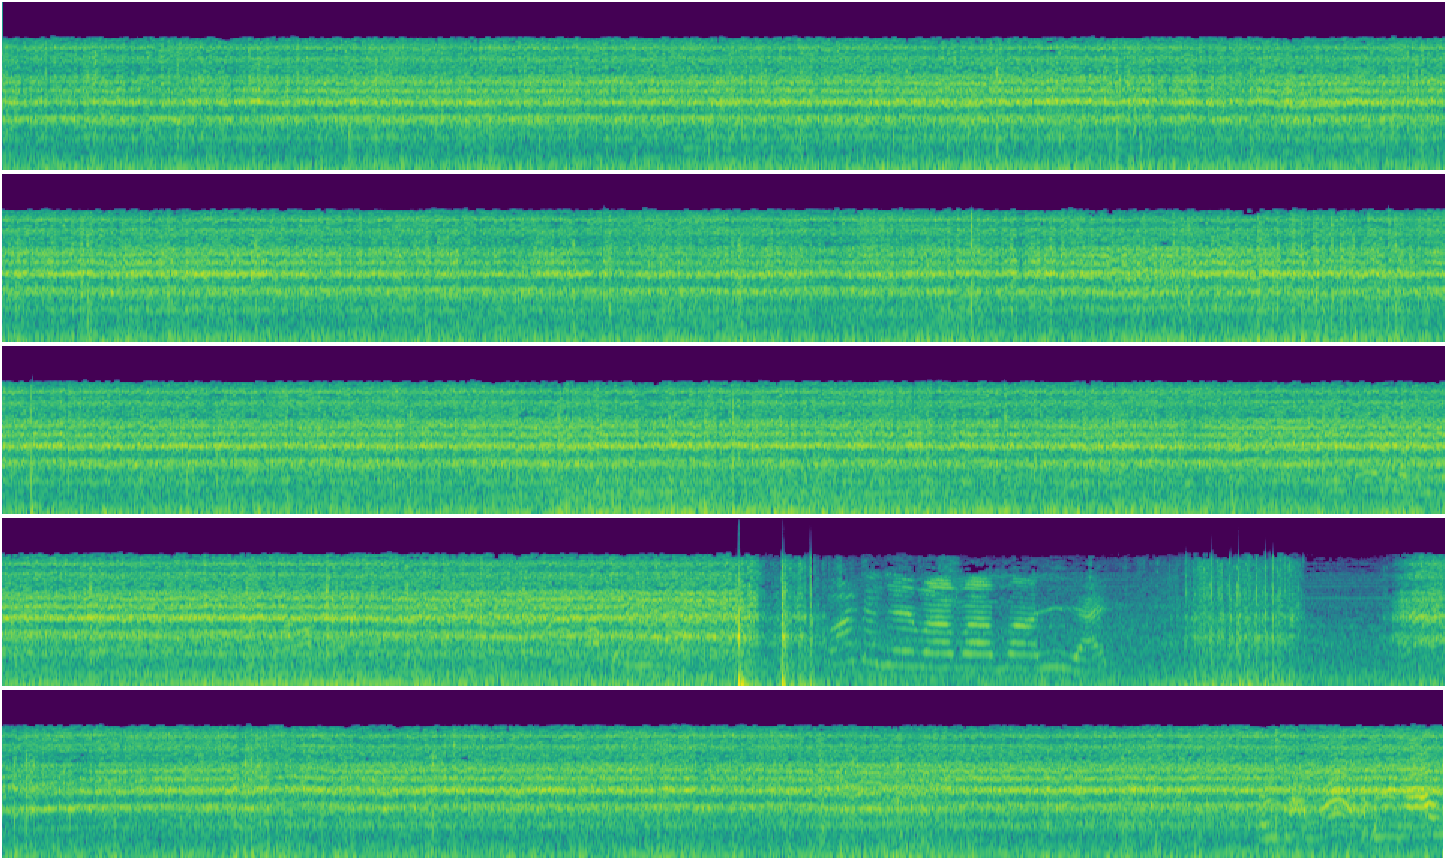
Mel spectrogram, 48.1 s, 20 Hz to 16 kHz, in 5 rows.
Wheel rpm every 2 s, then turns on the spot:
160, 160, 160, 160, 160, 160, 160, 160, 160, 160, 160, 160, 160, 160, 160, 160, 160, 20, 20, 100, 160, 160, 160, 160.
36-38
